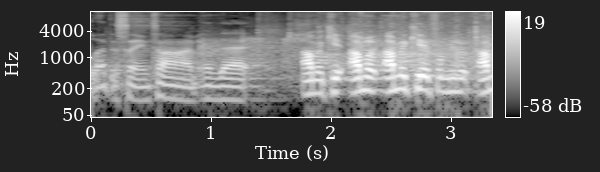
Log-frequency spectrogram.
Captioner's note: clapping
